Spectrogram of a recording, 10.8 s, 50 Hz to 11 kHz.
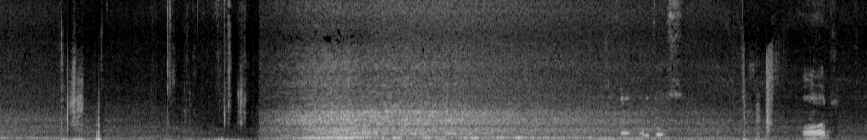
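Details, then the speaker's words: Radiator cooling fan motor from an overheating 2008 Ford Edge, bench-tested wired straight to a battery (DC motor, so reversing leads only reverses rotation). After handling clatter, a steady whooshing air rush builds and holds; the fan spins freely and runs normally. "so if you reserves the connections since this fan motor is a DC motor so it will just reverse it's turning"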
